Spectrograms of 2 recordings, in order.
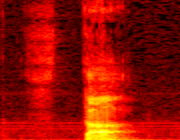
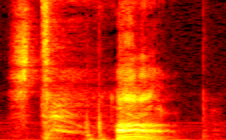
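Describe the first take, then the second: First: The t is said without a puff of air. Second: The t is said with a strong puff of air. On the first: The speaker calls it right. "Isolate that T" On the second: The speaker calls it wrong. "we don't say"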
